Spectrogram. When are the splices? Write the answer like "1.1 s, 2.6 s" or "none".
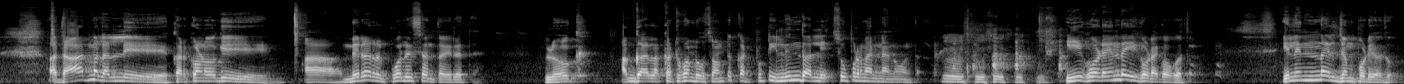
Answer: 5.9 s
